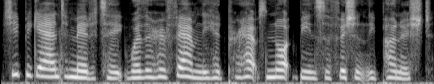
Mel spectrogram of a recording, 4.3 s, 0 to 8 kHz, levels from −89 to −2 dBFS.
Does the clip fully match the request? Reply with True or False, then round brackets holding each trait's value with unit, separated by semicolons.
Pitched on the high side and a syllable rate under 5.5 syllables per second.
False (240 Hz; 6.1 syllables/s)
